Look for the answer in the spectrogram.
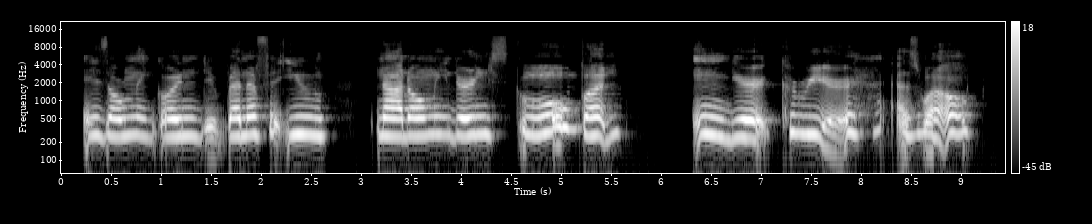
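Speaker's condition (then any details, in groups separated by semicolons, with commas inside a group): Cerebral palsy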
